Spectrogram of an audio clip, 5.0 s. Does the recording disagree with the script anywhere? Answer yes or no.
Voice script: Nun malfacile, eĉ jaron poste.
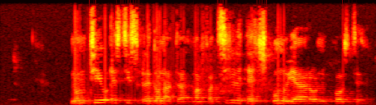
yes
